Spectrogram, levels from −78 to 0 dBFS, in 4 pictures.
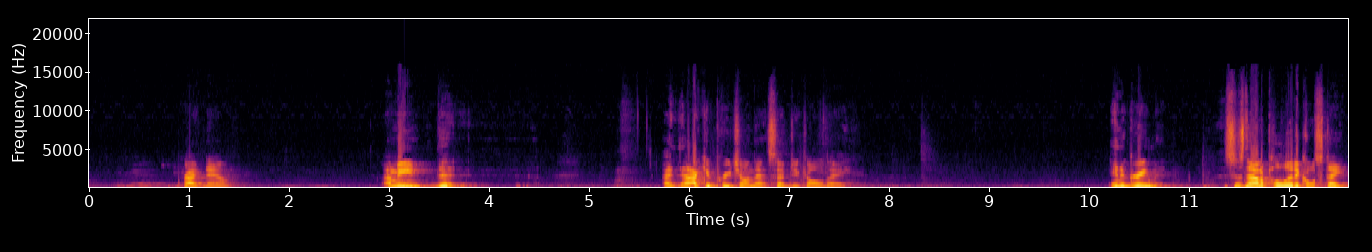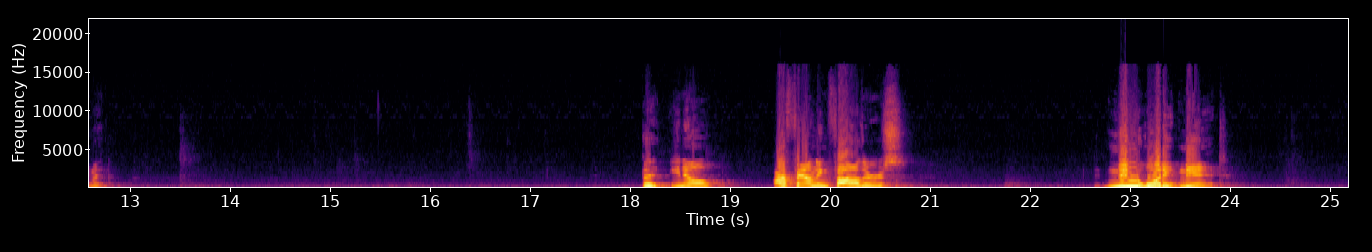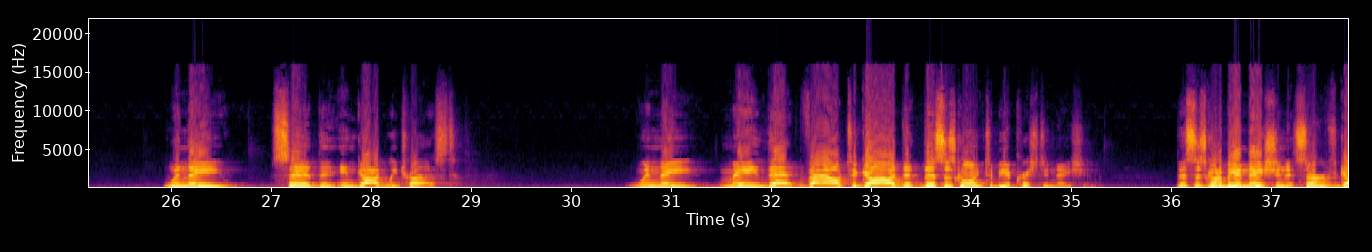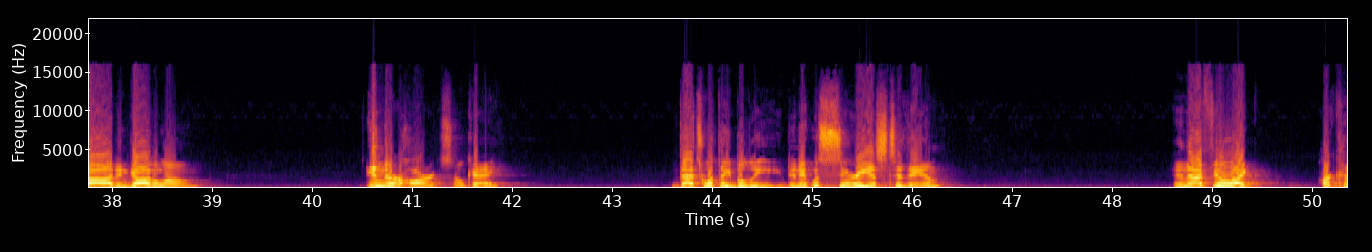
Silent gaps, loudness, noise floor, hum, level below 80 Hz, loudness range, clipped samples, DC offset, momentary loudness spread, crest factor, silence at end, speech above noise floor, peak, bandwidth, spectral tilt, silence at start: none; -10 LUFS; -54 dBFS; none; -46 dBFS; 13 LU; under 0.1%; under 0.1%; 18 LU; 14 dB; 0 s; 44 dB; 0 dBFS; 16.5 kHz; -4.5 dB/octave; 0.95 s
